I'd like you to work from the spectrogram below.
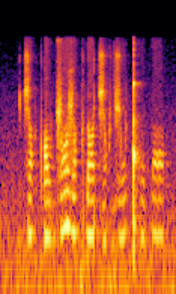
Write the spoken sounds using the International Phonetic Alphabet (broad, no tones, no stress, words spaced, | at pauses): t͡ʃɒɡtʼɒw ɖ͡ʐɔʐɒk ɗɒd͡ʒɔɡ d͡ʒuǃʰupɔ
